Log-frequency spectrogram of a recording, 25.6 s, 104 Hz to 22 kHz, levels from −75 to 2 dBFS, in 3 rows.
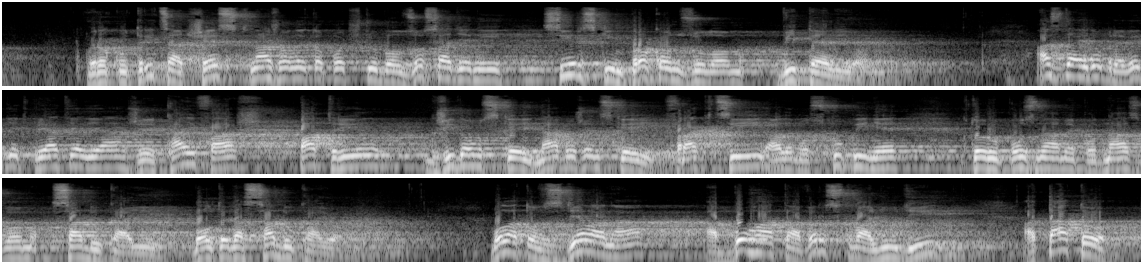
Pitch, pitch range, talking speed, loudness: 155 Hz, 145-175 Hz, 100 wpm, -12 LUFS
